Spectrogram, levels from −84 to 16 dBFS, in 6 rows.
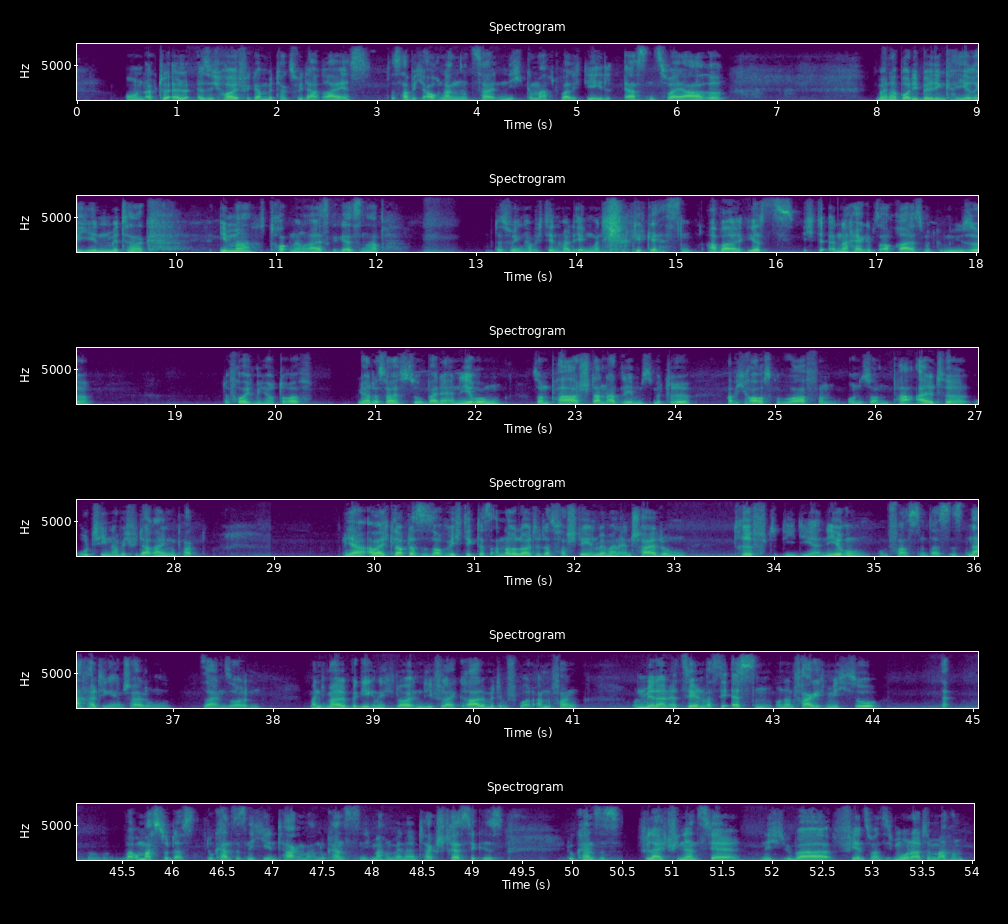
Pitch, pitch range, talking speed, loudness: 110 Hz, 100-120 Hz, 180 wpm, -21 LUFS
